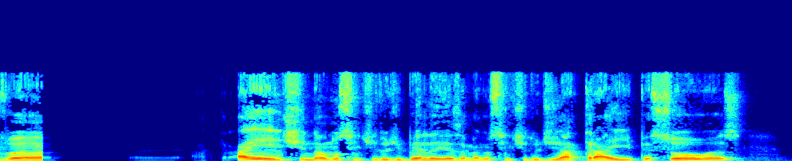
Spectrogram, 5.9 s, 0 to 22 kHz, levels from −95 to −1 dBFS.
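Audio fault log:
0.31–1.79 s, audio dropout to a faint residue: the speech cuts out abruptly for about 1.47 s, leaving only a faint leak about 35 dB below normal level, then returns mid-flow; likely a signal loss upstream while the downstream path stayed live.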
